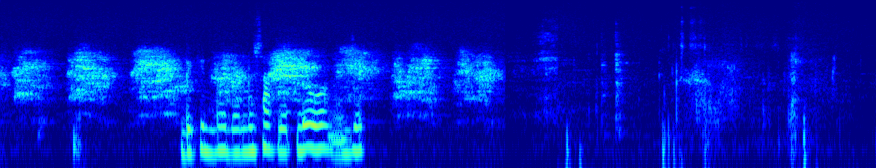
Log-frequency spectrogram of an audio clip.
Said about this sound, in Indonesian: anjir ada kucing lagi segala berantem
